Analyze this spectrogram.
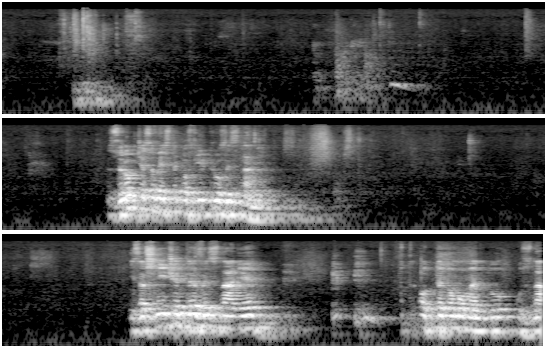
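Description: A man speaks with animation into a microphone, his voice echoing in a large hall.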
